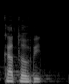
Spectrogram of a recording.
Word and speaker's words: Katowice: To Kolowice? You say it like that? – Katowice. – Oh, excuse me.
